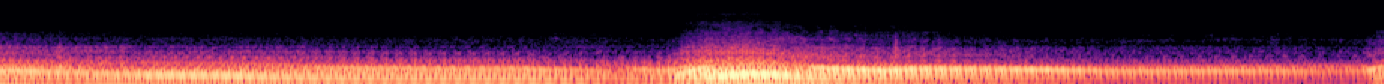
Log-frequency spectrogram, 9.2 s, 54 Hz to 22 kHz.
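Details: 1999 Lincoln Continental with stock exhaust after exhaust leak repairs: deep steady idle swells into a smooth rev and settles back, no puffing or ticking from exhaust joints; normal exhaust note.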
